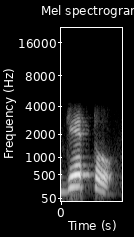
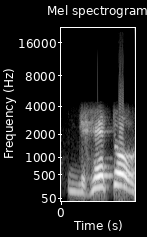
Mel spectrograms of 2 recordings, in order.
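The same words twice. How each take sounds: First: गेटो with a plain hard g, no h; गेटो said cleanly with a silent h; correct pronunciation. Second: घेटो with a breathy gh sound, the wrong way; घेटो said with the h sounded, as students wrongly do; wrong pronunciation. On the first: Teacher giving the right way to say गेटो. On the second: Teacher showing the wrong way to say घेटो. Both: Shown as a demonstration. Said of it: "घेटो नहीं पढ़ेंगे".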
